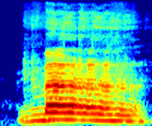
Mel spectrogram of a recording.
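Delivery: playful mock goat bleat. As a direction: bleat it like a billy goat for the kids. Teacher imitates a goat.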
